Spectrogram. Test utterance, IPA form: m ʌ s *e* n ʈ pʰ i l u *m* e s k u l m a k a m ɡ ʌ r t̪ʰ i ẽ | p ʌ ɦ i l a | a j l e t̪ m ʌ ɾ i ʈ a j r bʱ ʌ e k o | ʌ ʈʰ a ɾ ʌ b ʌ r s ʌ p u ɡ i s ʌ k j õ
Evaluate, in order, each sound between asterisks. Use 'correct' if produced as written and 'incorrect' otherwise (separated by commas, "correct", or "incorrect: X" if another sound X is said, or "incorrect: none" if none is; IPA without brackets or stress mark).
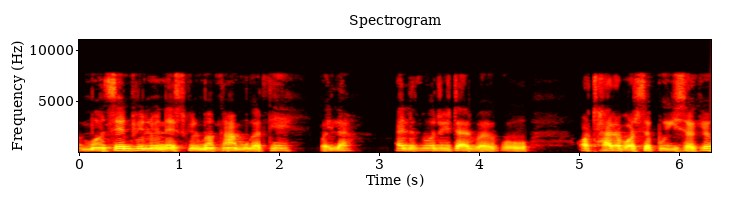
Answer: correct, incorrect: n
